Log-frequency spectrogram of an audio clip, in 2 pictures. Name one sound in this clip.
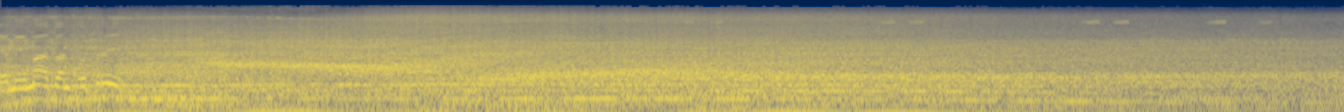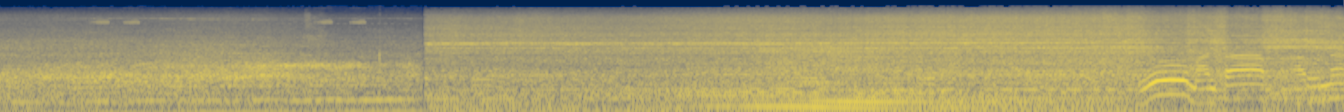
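A bus engine rumbles loudly as the bus drives past and pulls away.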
